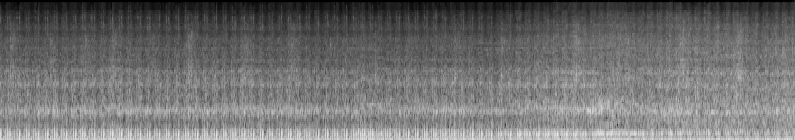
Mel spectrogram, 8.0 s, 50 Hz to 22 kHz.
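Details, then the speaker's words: Yamaha YZF-R6 after new ignition coils, warming up at idle with partial choke: fast busy idle that holds, then hunts up and down at random moments; idle speed randomly jumping, cause unknown. "So you hear this thing is like randomly having a jump in idle speed. And I've got it partially choked."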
